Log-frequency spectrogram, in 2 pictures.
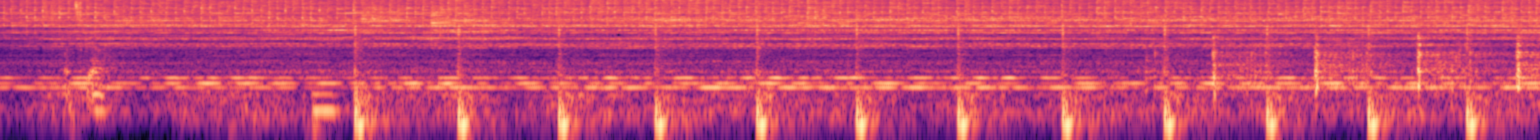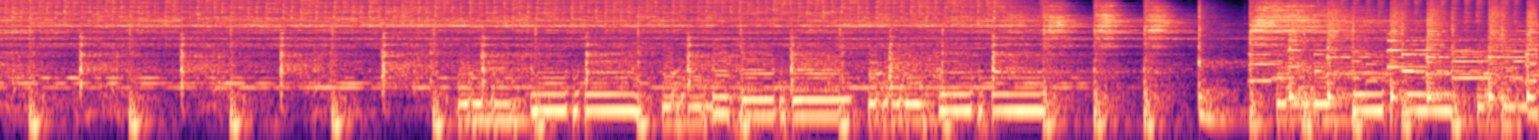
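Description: A live indie band begins a song: a repeating keyboard figure over a steady kick drum and cymbals, with electric guitars. A loud low bass part comes in about twenty seconds in, and the band cuts in and out in a few sharp stops near the end.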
